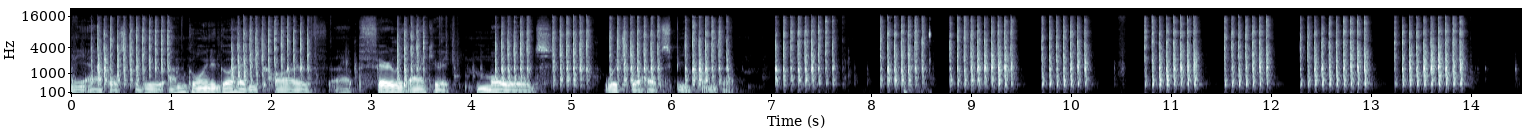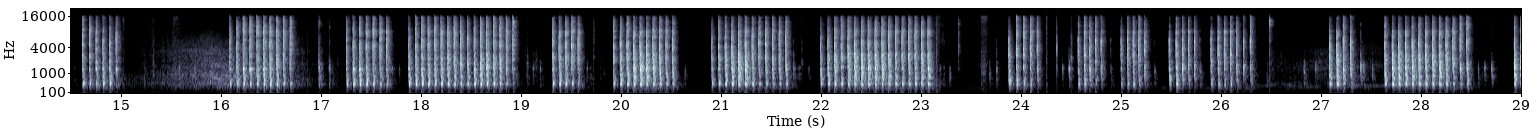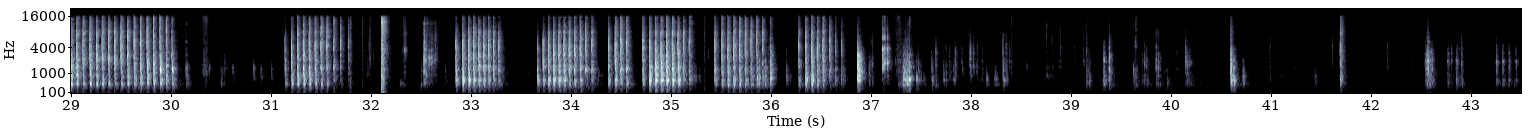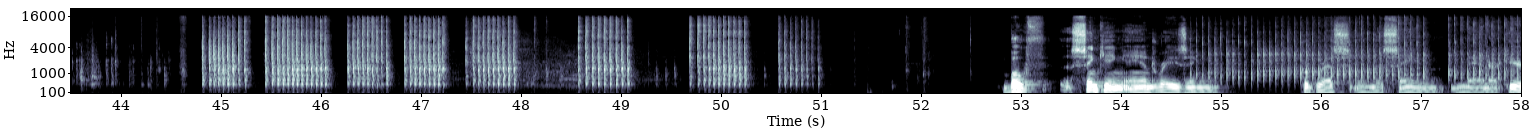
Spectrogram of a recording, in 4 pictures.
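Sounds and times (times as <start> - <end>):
carving gouge cutting wood: 14.6 - 18.0, 46.4 - 49.2.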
